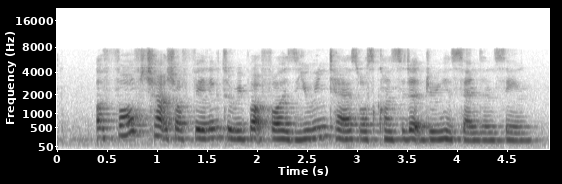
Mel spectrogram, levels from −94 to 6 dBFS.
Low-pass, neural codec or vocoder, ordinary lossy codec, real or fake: none; none; none; real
